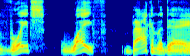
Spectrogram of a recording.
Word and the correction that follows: Vought: Vought's wife. – What? – You said Voight. – Voight. I've been pronouncing it wrong. Vought.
